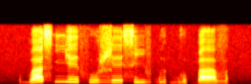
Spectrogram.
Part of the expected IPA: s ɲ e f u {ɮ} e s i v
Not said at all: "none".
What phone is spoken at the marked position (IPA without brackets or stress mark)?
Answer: ɮ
